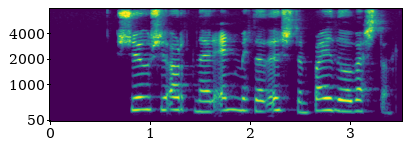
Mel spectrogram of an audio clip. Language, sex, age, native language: Icelandic, female, 11, Icelandic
